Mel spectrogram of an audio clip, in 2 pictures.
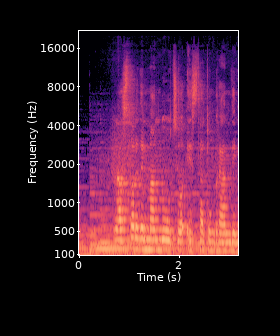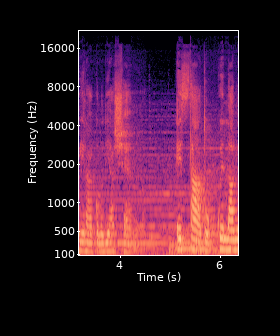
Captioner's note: speaks in foreign language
